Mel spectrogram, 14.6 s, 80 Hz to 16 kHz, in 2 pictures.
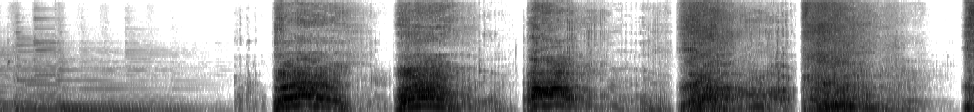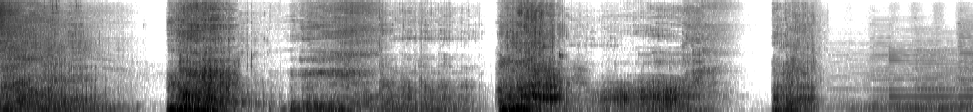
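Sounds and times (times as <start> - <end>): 
bloated fungal monster roaring in a video game: 2.1 - 13.4.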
